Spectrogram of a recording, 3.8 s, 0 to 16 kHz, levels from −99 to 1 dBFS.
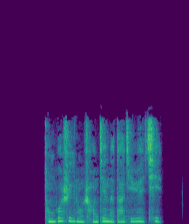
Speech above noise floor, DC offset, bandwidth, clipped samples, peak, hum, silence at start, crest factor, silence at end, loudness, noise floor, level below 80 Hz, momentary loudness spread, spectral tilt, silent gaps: over 64 dB; under 0.1%; 8 kHz; under 0.1%; -8 dBFS; none; 0.9 s; 22 dB; 0.6 s; -26 LUFS; under -90 dBFS; -68 dBFS; 7 LU; -2.5 dB/octave; none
